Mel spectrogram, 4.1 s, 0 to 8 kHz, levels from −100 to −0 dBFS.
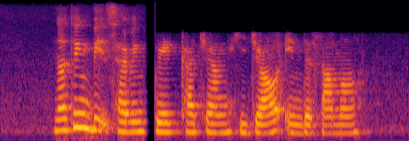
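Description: At 1.45 s the call was handed from one network to another, and no speech frames got through while the link switched over. The result is a handover gap: the speech falls away within a few tens of milliseconds and the line sits silent for 100 ms, until 1.55 s, when the new connection begins carrying audio. Whatever was said in that stretch is simply missing, leaving an abrupt hole in the speech.

From 1.55 s to the end, the call is no longer carried on the AMR wideband (HD Voice) codec. Before the gap that codec sounds clean, consistent with its top 23.85 kbit/s mode. After the handover, the connection shows a fallback to narrowband, onto an older narrowband codec whose sound fits AMR-NB at 12.2 kbit/s. Nothing above 4 kHz survives. The speech loses its airy top and crisp consonants, and sounds duller, boxier and rougher.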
